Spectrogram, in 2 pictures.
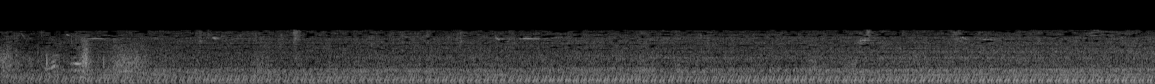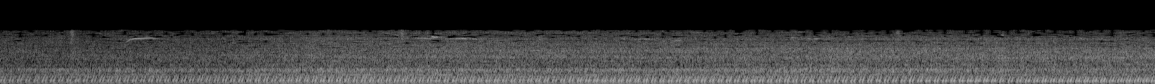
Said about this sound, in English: drive the tractor. This one.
